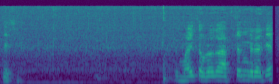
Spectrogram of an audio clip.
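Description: Water poured into a stainless steel bowl of ground spices, a steady splashing hiss. From about two and a half seconds in, a voice takes over.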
